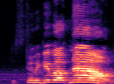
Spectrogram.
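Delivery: sudden high, loud mock exasperation; mock outburst. Singer joking about giving up on sounding original, mock outburst. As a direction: burst out in a joking shout of surrender.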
